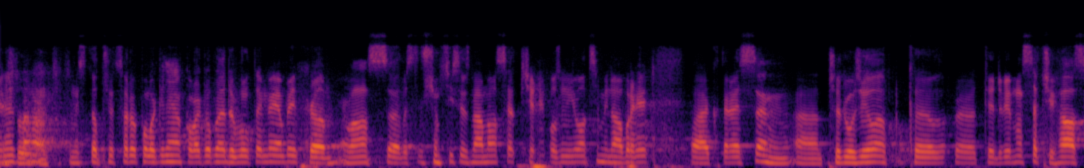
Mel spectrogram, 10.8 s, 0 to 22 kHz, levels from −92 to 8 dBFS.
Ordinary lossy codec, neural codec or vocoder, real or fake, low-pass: Opus, 24 kbps; codec, 16 kHz, 1 kbps, X-Codec, HuBERT features, trained on balanced general audio; fake; 7.2 kHz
